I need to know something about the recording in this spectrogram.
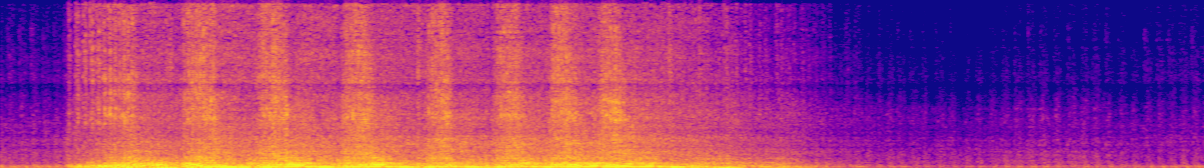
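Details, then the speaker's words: Motorcycle started cold in snow, after sounding like it ran on one cylinder on high choke: blips up and settles with an even, steady firing beat, no misses or knocks; now running perfect once warmed. "Now it's running perfect."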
